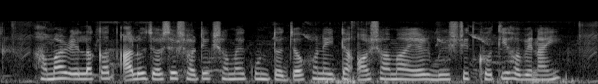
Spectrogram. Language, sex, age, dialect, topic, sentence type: Bengali, female, 18-24, Rajbangshi, agriculture, question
